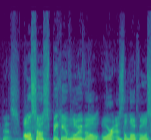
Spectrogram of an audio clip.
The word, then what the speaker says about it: Louisville: a big festival like this also speaking of louisville or as the locals say it like louisville it holds a little bit of a special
